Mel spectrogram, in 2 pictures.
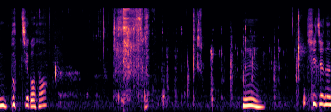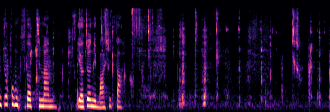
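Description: A young woman bites and chews crunchy pizza with wet, crackling sounds close to a microphone.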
